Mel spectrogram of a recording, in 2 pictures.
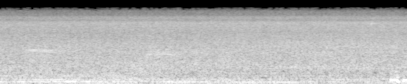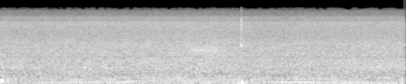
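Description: Steady indoor room hum with a short low sound about four seconds in and a single sharp click about six and a half seconds in.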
